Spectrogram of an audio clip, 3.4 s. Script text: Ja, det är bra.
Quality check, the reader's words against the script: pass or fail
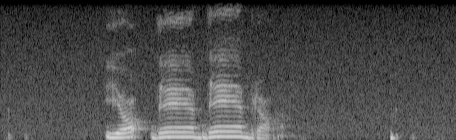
fail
